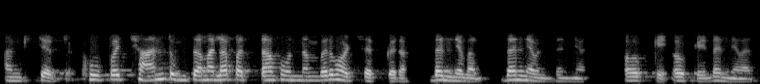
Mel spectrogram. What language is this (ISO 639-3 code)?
mar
